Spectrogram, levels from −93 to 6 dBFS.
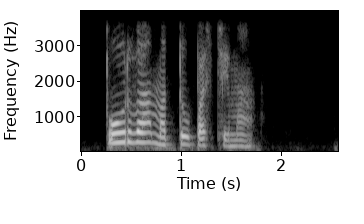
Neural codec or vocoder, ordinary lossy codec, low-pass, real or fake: none; none; 3.6 kHz; real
